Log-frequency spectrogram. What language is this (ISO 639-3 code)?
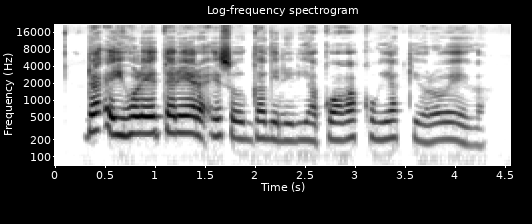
kik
